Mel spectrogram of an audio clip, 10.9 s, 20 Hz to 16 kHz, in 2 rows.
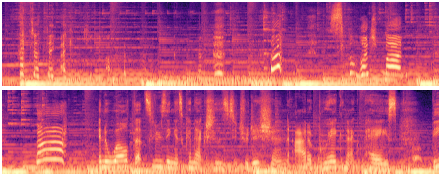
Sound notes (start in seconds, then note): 0.2 laughs; 5.9 exclaims; 5.9 sheep bells clanging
